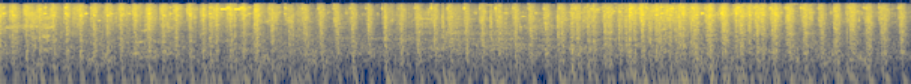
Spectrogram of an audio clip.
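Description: Rapid automatic gunfire in the Warface zombie mode video game crackles in dense continuous bursts, loud and sustained throughout with no pauses.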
